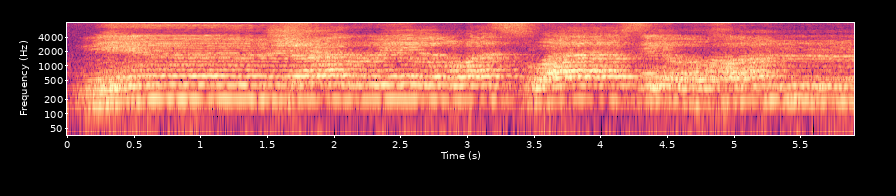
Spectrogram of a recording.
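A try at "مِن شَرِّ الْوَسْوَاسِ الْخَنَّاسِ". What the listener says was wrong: Tip, jangan lupa ya, ikhfa, bersiap-siap ke makhraj huruf setelahnya, shin. Jadi jangan ming, tapi min syarri, dan ro-nya tipis. Syarri dibaca dengan tipis. Min syarril waswasil khannas.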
